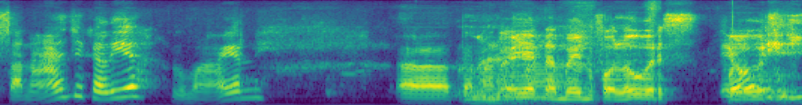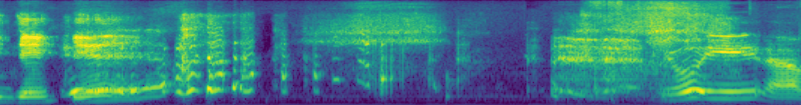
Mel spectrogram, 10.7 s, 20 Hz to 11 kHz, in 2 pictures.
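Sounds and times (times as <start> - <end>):
speech: 0.0 - 6.8, 9.8 - 10.6
heavy raspy wheezy breathing: 1.5 - 4.8, 7.4 - 10.4
laughter: 5.8 - 8.4.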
